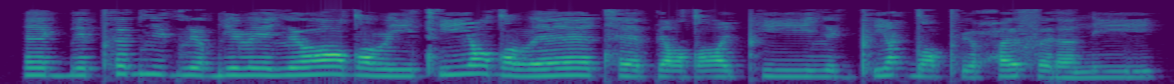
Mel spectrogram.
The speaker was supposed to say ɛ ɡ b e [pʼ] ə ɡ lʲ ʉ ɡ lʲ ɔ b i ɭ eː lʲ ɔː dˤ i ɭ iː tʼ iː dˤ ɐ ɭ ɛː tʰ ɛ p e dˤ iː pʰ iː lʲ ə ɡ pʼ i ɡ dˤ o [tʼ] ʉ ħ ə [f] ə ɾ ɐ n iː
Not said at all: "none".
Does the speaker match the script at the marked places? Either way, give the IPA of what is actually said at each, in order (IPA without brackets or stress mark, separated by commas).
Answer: pʰ, pʼ, f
